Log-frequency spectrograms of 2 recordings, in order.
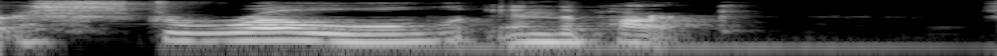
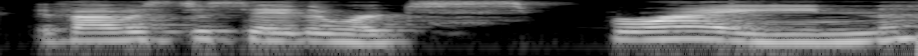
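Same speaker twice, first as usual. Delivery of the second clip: normal talking voice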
